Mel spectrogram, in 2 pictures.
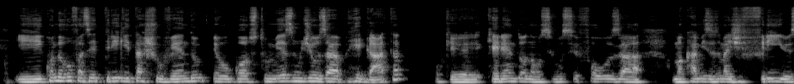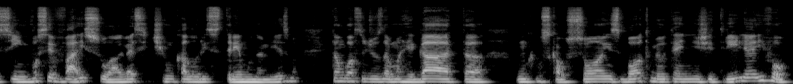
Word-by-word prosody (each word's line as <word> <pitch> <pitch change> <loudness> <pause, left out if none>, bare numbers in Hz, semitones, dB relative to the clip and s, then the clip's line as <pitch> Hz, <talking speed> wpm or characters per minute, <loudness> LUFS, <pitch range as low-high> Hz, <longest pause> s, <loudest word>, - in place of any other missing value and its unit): E, 120 +1 +3
quando 155 +7 0
eu - - +1
vou 170 - +1
fazer 150 -2 -1
trilha, 145 +1 -2
e - - +1
está 145 +2 -1
chovendo, 135 +2 -1
eu 130 -1 -1
gosto 130 -1 -3
mesmo 145 +2 +1
de 145 +2 +1
usar 135 -3 +3
regata, 130 - 0 0.3
porque 115 -1 0
querendo 130 +3 0
ou 135 - -2
não, 115 -1 0
se 115 0 -3
você 120 +2 -4
for 135 +1 -10
usar 125 -3 0 0.3
um 120 - +3
camisa 125 0 -1
mais 125 -2 +1
de 120 - +2
frio, 125 +2 -1
assim, 120 0 +1
você 140 +6 0
vai 125 +2 0
suar, 115 -6 +3
vai 120 +1 +1
sentir 130 +1 -4
um 130 - -4
calor 120 0 -1
extremo 115 -1 +3
na 115 -1 +5
mesma. 125 +6 -2 0.3
Então 145 - -5
eu - - -5
gosto 140 -1 -4
de 125 - -4
usar 125 0 -1
um 120 - +1
regata, 120 -1 +3 0.3
u 125 - 0
uns 120 -2 +1
calções, 120 +2 0
boto 130 +4 -2
meu 120 -2 -1
tênis 125 -1 -2
de 120 0 -1
trilha 130 +8 -1
e 175 - 0
vou. 115 -10 -1
125 Hz, 210 wpm, -24 LUFS, 120-135 Hz, 0.3 s, na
